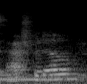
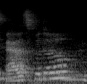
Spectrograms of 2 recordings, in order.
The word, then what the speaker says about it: Asel: because your name is ashel j asks technically it's Asel but they Chang the pronunciation because I leave Embers behind wherever I go I'm a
